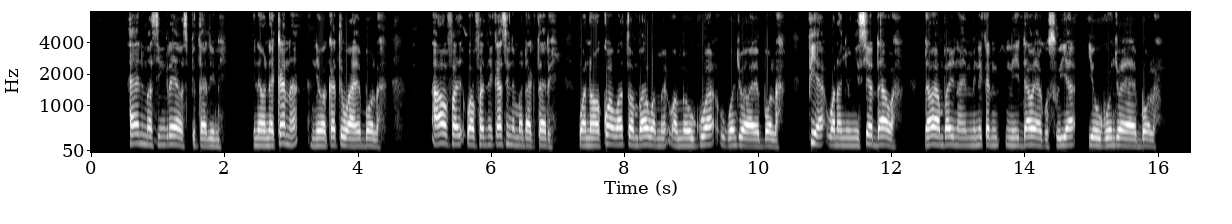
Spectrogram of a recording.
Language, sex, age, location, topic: Swahili, male, 18-24, Nakuru, health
